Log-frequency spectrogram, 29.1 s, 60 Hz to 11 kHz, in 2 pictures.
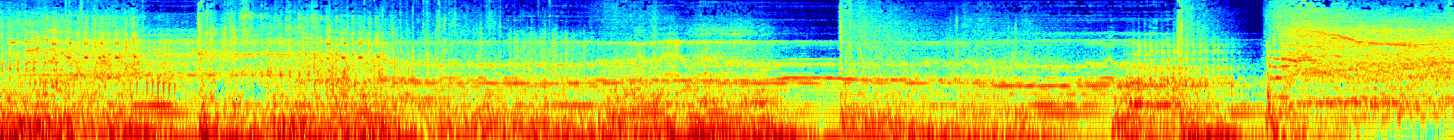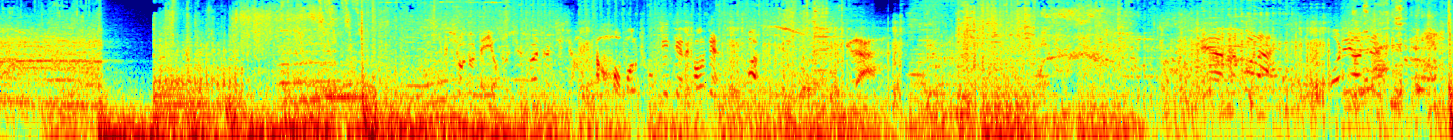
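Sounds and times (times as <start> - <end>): deep creature rumble with rattling: 0.0 - 8.1, 9.8 - 12.6.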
